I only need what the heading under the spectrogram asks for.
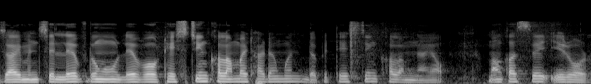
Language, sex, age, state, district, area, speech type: Bodo, male, 30-45, Assam, Chirang, rural, spontaneous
